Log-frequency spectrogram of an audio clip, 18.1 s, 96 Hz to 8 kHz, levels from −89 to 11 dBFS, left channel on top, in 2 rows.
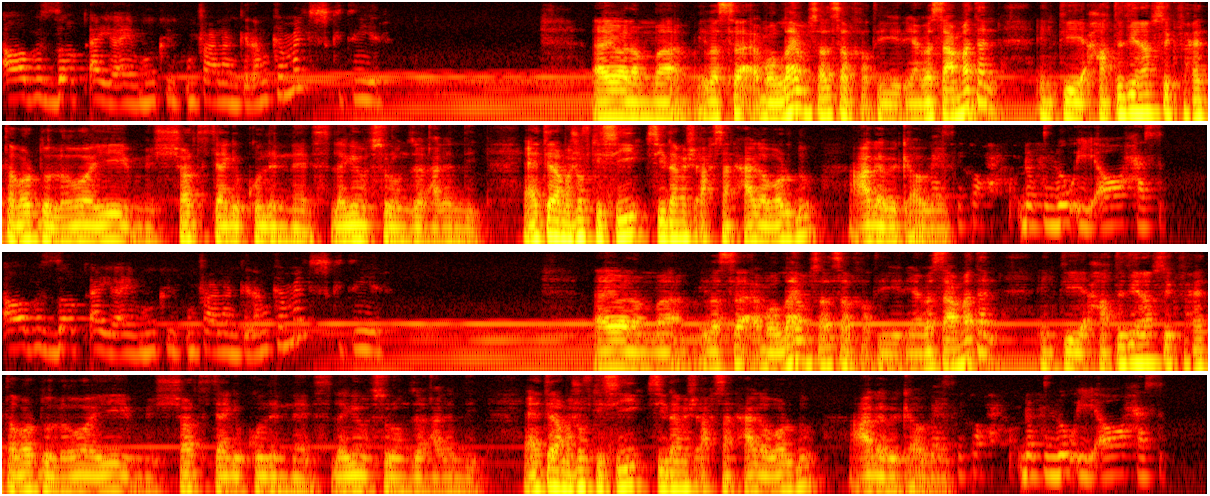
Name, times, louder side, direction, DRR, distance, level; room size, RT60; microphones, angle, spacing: voice 1, 0.0-2.9 16.0-17.7, left 2 dB, 40° left, 0.9 m, -33 dB
sound 1, 1.1-13.2, right 4 dB, 25° right, 0.8 m, -39 dB
voice 2, 4.0-16.2, left 5 dB, 75° left, 0.4 m, -20 dB
2.6 x 2.3 x 3.0 m
head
